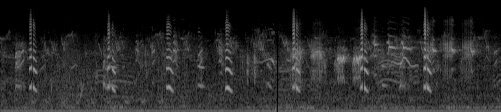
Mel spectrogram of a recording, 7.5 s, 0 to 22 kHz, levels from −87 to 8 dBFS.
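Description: This clip of sounds has a short dropout from 4.15 to 4.17 s. The sound cuts out for 20 ms, with its edges blurred by the codec, then resumes from where it stopped. This is a gap at a join of encoded pieces. The audio was encoded in separate sections, joined every 6 s, and put together without trimming, so one section's start-up delay and the previous section's end padding remain as silence.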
